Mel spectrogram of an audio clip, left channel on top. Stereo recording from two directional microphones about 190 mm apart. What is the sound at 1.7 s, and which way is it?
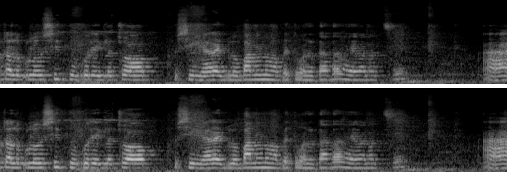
A man's voice, 20° right (ahead or behind).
